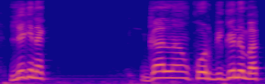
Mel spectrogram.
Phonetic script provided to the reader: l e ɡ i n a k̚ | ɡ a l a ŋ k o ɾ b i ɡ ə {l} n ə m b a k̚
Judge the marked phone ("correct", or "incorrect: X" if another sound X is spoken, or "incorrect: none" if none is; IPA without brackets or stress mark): incorrect: none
